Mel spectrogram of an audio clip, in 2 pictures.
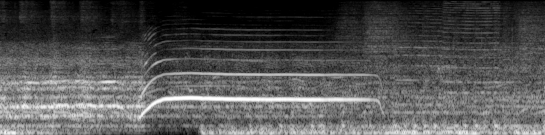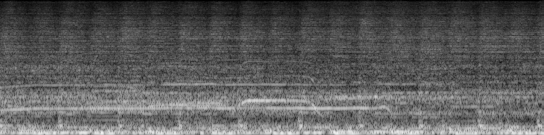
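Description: Live concert music heard close up: a loud voice swoops up into a long held high note, then holds lower notes, over the band's bass and drums, with yelling. The bass drops out briefly about a second and a half in.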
